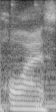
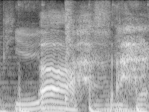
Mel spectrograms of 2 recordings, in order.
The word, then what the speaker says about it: Pius: It's St. Pius, not St. Pew.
